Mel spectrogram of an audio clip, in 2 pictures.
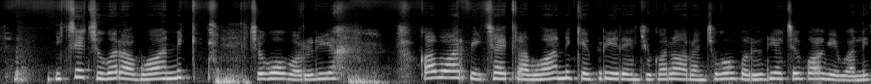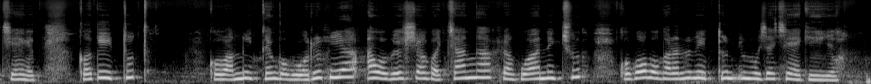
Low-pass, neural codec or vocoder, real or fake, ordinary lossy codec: none; codec, 44.1 kHz, 3.4 kbps, Pupu-Codec; fake; none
